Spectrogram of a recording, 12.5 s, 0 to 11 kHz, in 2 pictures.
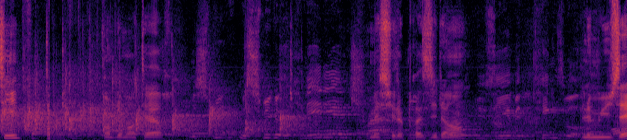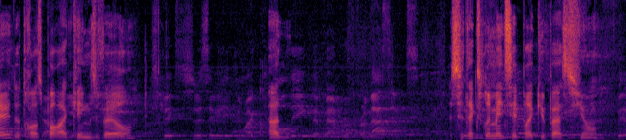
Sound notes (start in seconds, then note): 3.5 applause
